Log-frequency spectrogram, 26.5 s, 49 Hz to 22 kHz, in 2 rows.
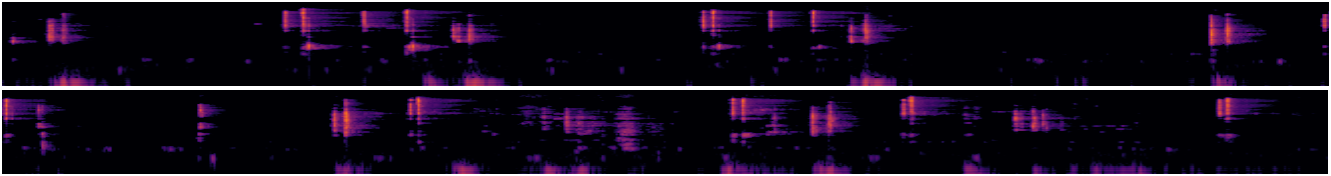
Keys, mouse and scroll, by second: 1.5 g, 4.6 click, 5.5 g, 8.6 click, 9.4 g, 14.6-16.2 middle drag, 17.7 3, 18.3 click, 19.9 i, 22.3 e, 23.2 e, 24.4 KP_1, 26.4 click.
